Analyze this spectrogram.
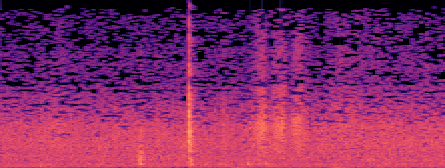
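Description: Metal tools clink and scrape against an engine casing.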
